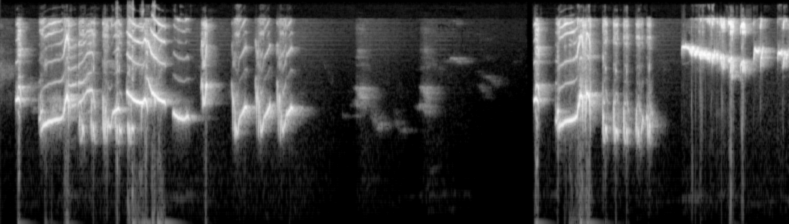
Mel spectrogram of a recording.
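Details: Caged orange-headed thrush singing loud varied phrases of rich whistles, rapid trills and mimicked notes in bursts, a pause near the middle, then a high thin whistled series at the end.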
